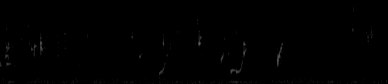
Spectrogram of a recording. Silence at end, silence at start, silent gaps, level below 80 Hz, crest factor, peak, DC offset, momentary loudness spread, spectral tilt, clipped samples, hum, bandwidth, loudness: 0 s; 0 s; none; -80 dBFS; 28 dB; -32 dBFS; under 0.1%; 12 LU; -2 dB/octave; under 0.1%; none; 18 kHz; -57 LUFS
